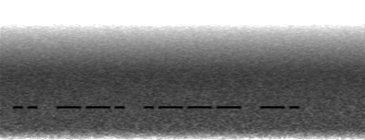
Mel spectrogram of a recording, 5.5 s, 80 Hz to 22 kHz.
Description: Morse code, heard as a keyed tone, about 11 wpm, 1020 Hz, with radio hiss and a squelch burst at the end. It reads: IGJN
